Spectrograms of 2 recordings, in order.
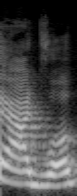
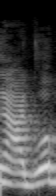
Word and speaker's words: adverb: yeah you might say adverb instead of saying adverb you might say adverb with a w interviewer so I had a teacher who said bite your wis and kiss your W's.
